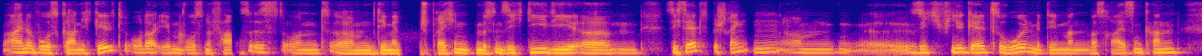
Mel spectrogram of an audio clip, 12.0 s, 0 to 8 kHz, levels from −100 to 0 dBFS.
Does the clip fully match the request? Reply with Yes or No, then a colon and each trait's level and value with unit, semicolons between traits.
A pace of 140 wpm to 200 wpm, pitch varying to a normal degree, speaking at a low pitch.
Yes: average, 185 wpm; average, 3.0 semitones; low, 130 Hz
